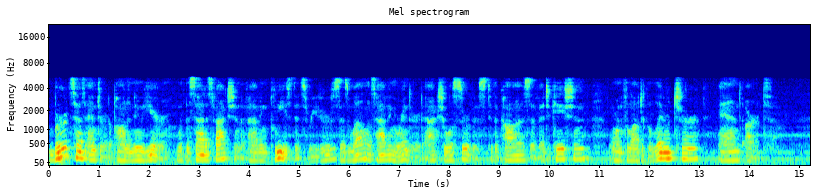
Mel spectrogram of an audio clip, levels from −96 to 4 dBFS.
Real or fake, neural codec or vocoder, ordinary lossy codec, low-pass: fake; codec, 16 kHz, 16 kbps, FreqCodec, smaller model; MP3, 48 kbps; 5.4 kHz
